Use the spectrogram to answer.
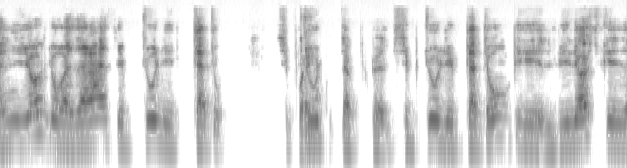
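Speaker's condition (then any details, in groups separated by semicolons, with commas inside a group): Cerebral palsy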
